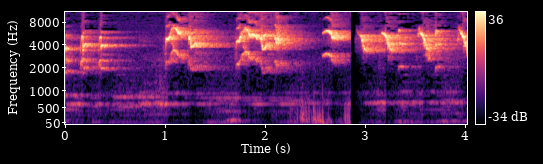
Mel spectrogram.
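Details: Long-tailed shrike singing sparrow-style material to provoke rival shrikes: bright high chirps and buzzy double notes in short phrases, a brief gap, then a quick run of sharp tweets.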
